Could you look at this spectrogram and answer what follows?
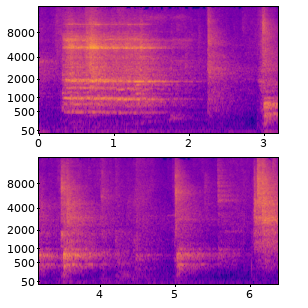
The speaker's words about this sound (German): Er ist gerade dabei, die Melkanlage zum Leben zu erwecken.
